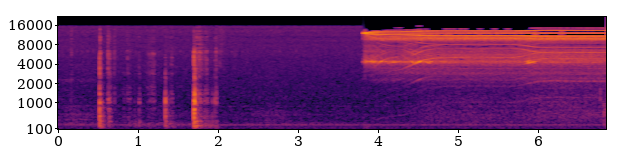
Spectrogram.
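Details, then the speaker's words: Turnigy D3530/14 1100KV brushless outrunner, good-bearing motor from same batch as a defective one: steady, clean high-pitched whine, quiet, no roughness or shaking; normal healthy bearings. "much quieter doesn't shake i don't feel the roughness of the bearings and it's quiet so this is the good motor"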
